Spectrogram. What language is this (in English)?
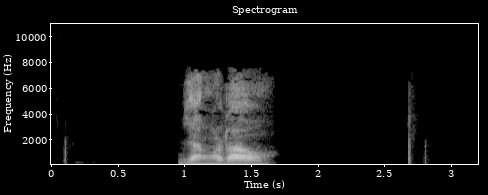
Thai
